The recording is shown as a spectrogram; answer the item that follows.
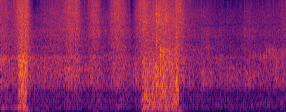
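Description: Audience applauding in a large hall, with a sharp crack about a quarter of a second in and a short, louder noisy burst about a second in.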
